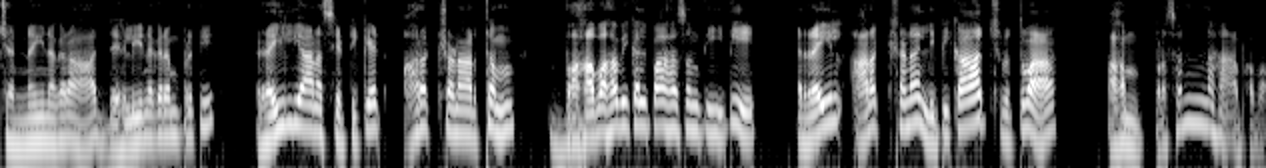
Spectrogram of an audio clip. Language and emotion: Sanskrit, happy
